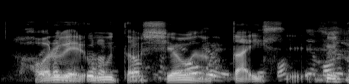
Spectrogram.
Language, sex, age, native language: Icelandic, male, 14, Icelandic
